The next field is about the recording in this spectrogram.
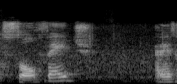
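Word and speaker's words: solfège: hold on sneeze excuse me um it's called soulage I me that's how you say it it's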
